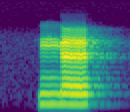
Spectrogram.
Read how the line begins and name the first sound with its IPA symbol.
ŋ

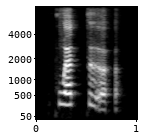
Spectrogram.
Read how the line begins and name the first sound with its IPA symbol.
k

